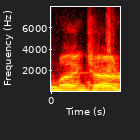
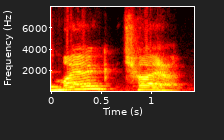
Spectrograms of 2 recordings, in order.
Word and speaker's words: Mayank Chhaya: Seraj, welcome to Mayank Chhaya Reports.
